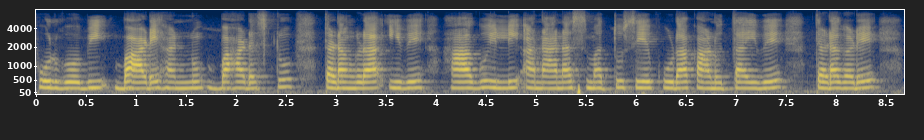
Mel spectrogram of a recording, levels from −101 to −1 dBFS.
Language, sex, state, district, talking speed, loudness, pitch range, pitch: Kannada, female, Karnataka, Bidar, 105 wpm, -18 LUFS, 220-230 Hz, 225 Hz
